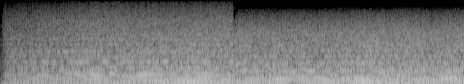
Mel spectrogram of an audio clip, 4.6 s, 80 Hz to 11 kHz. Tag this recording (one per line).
80bpmdrybreak
deep-into-perspectives
353700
